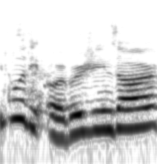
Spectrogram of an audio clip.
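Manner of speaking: clumsy, bad put-on British accent. Retelling what a british person asked in a shop, in a bad british accent. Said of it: "I can not doing the accent right".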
